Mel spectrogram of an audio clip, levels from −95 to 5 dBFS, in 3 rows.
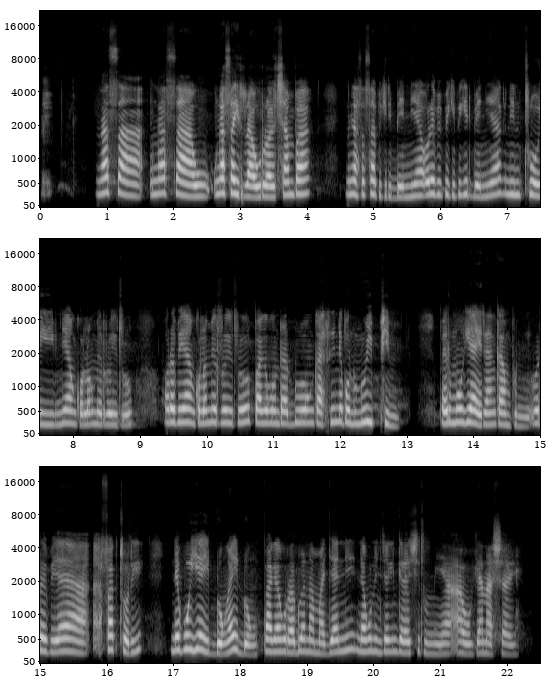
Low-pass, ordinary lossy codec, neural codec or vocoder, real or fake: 19.8 kHz; none; none; real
